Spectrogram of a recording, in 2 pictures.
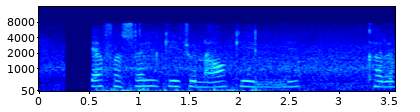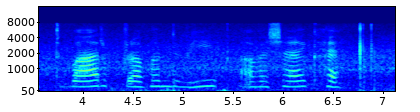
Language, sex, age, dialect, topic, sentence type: Hindi, female, 25-30, Marwari Dhudhari, agriculture, statement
